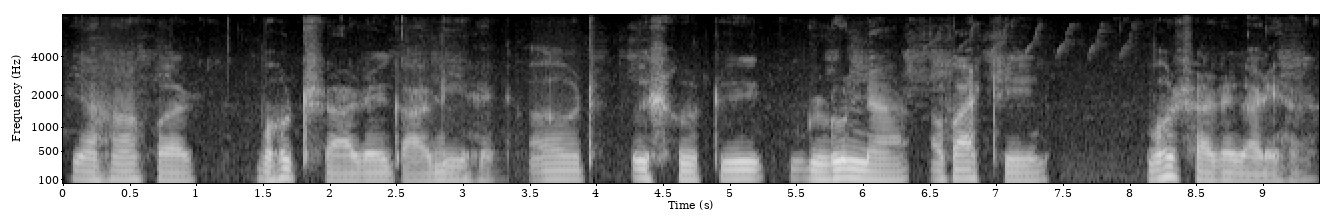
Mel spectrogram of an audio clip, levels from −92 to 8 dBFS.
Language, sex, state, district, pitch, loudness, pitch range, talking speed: Hindi, male, Chhattisgarh, Balrampur, 100 Hz, -17 LUFS, 95-110 Hz, 90 wpm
